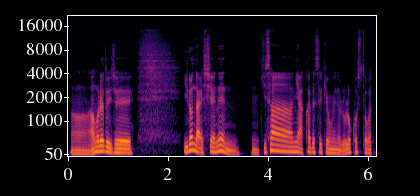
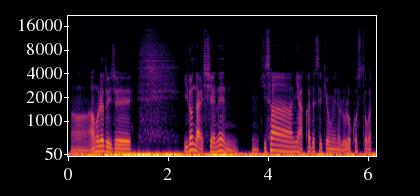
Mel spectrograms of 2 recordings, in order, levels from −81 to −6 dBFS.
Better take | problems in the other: first | low rumble; faint; throughout; 20 dB below the speech

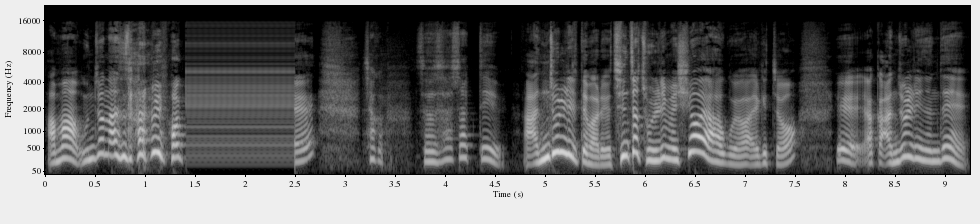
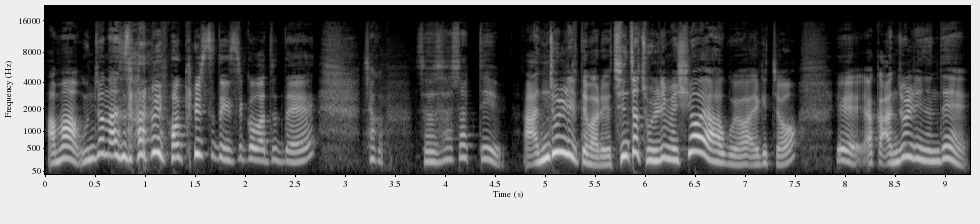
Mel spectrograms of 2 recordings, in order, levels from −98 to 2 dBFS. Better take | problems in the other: second | audio freezing; at 1.5 s for 1 s

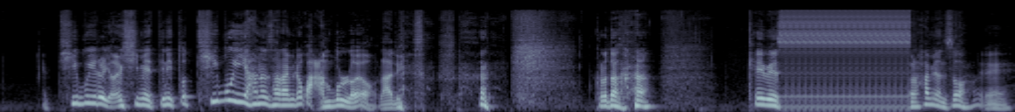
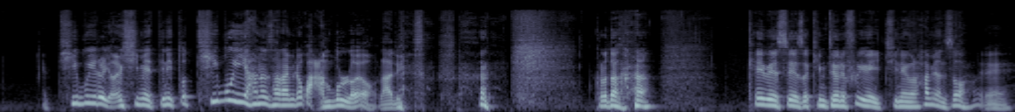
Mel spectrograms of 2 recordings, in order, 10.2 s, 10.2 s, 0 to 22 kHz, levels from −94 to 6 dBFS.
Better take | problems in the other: second | audio freezing; at 8 s for 1.5 s

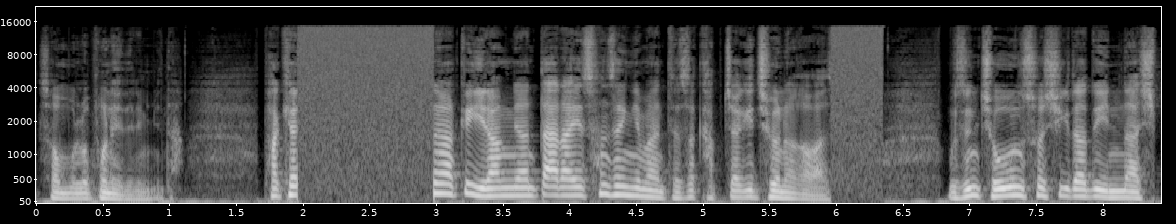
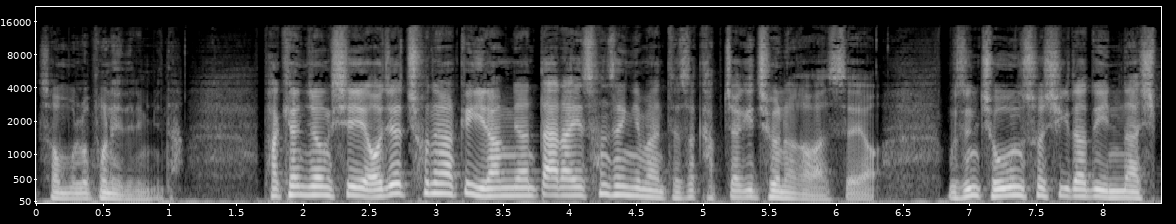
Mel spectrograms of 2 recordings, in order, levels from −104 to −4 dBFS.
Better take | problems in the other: second | audio cutting out; filled with static; at 2 s for 1 s and at 6 s

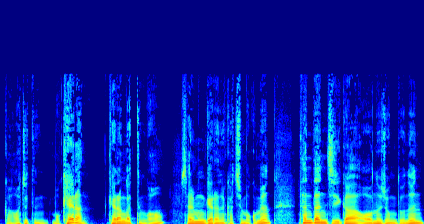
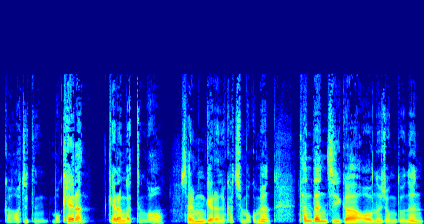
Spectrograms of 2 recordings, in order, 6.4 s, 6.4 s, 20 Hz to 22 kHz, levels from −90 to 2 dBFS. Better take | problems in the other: first | thin; very; fading below 300 Hz

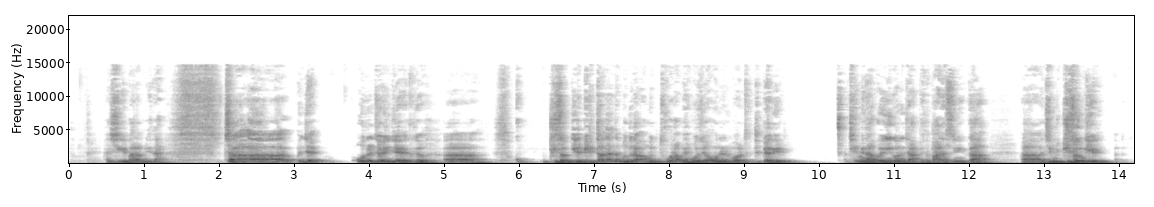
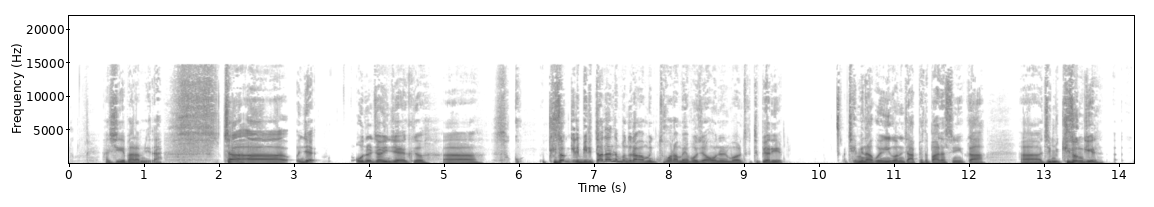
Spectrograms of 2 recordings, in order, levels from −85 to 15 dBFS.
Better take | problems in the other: second | room echo; slight; dies away in 0.4 s // off-mic speech; far

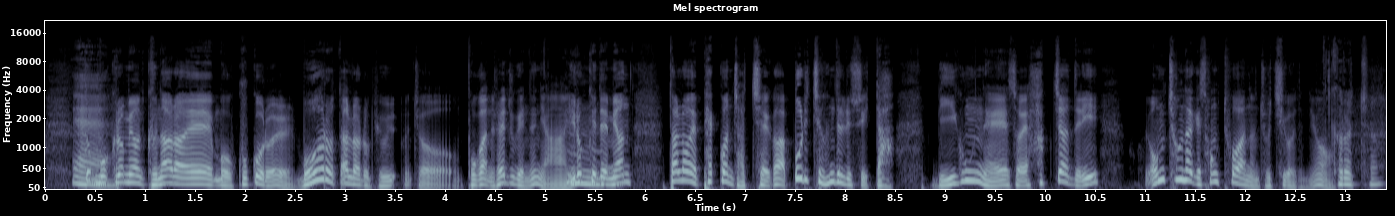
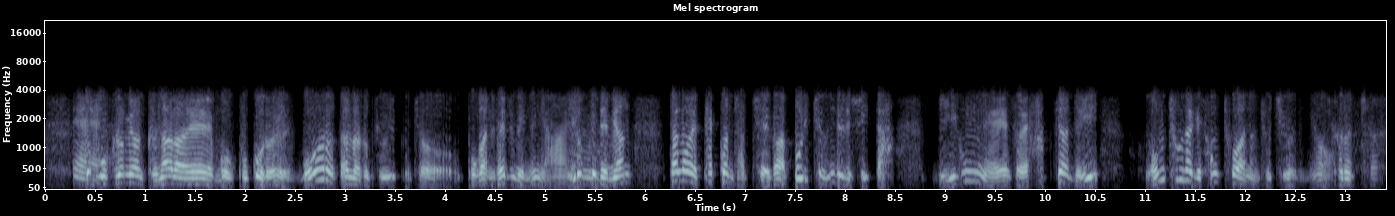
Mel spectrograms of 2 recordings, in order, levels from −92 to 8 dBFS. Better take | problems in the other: first | phone-call audio; poor line

